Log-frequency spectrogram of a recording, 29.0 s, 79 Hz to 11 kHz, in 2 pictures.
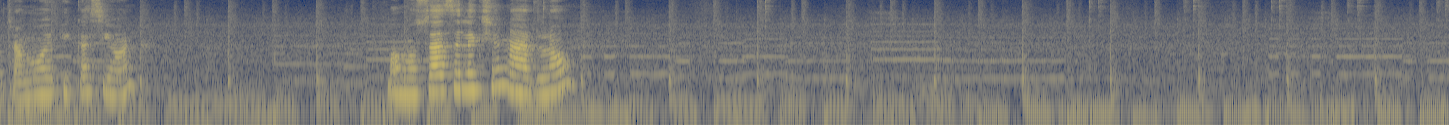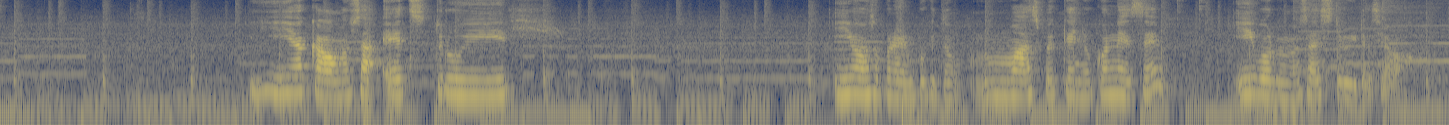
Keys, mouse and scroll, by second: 2.6 scroll up 1, 2.9 middle click, 2.9 scroll down 4, 5.5 click, 7.9 shift+click, 11.3 ctrl+shift+click, 16.1 middle click, 22.6 e, 27.5 e.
